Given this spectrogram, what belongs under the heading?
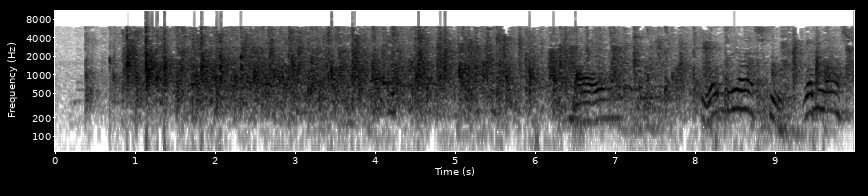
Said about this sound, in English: let me ask you, are you applauding because the talk is at the end? Or are you applauding because you thought, what a brilliant talk?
